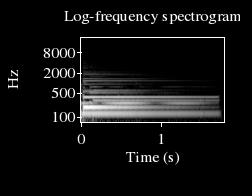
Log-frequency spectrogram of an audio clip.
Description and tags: Yamaha F160e Acoustic Electric run through a PO XT Live. Random chord strum. Clean channel/ Bypass Effects.
chord, guitar, strum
